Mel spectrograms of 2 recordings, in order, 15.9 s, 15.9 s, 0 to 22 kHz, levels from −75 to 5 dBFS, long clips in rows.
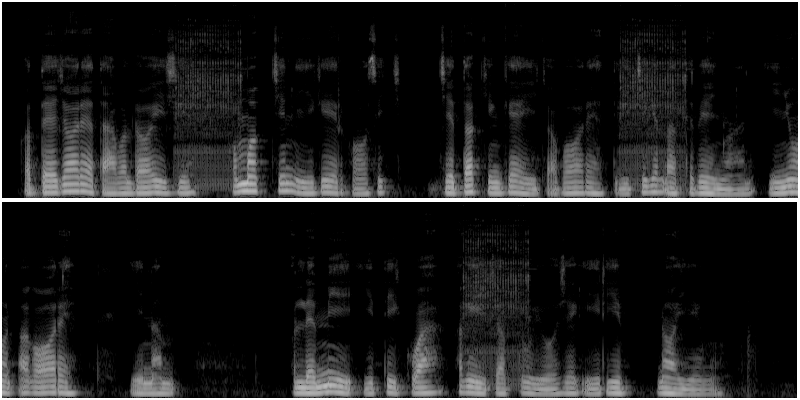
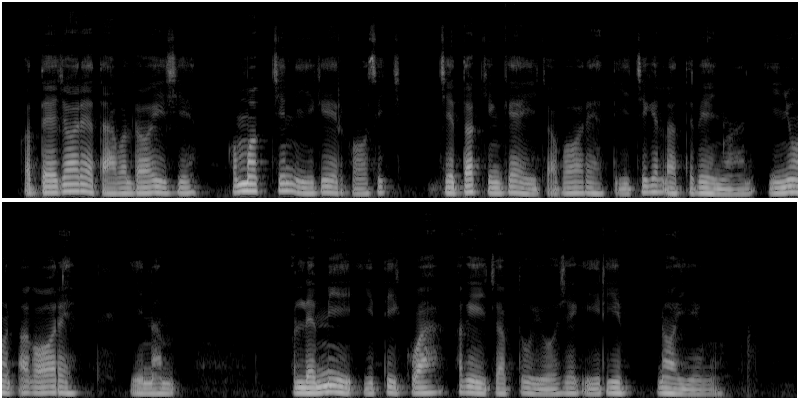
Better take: second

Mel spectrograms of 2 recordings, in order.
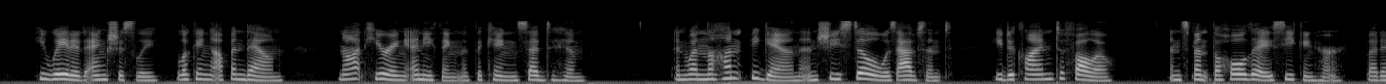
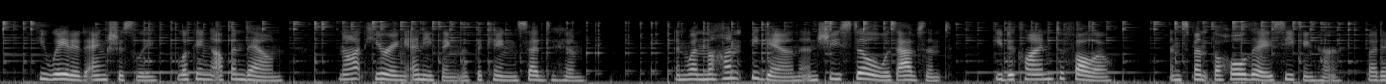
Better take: first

